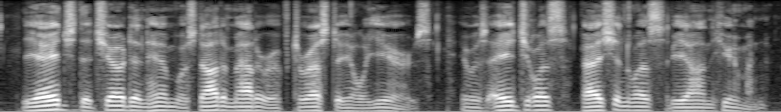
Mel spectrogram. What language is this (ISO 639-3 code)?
eng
